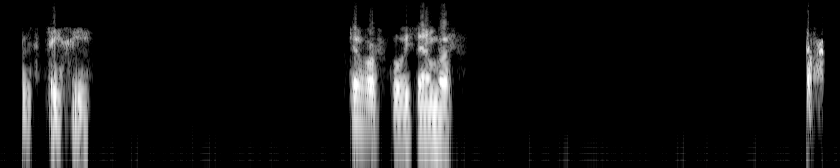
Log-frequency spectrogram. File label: South Scottsdale Sheriff, scanner audio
